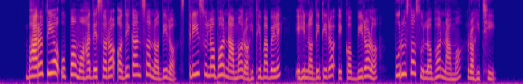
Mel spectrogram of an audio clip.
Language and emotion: Odia, neutral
